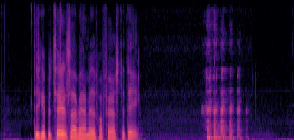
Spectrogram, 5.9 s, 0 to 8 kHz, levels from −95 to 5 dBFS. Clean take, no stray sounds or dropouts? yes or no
no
